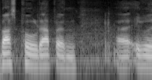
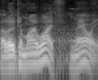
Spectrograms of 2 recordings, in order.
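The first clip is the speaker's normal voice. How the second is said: plain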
